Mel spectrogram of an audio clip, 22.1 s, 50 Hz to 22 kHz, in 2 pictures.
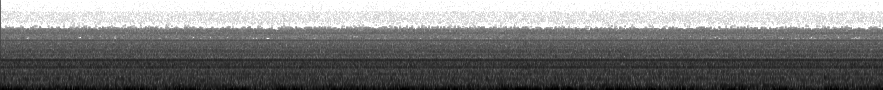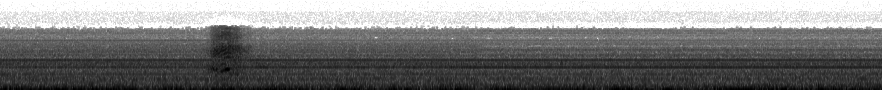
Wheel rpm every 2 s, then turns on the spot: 0, 0, 0, 0, 0, 0, 0, 0, 0, 0, 0.
none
